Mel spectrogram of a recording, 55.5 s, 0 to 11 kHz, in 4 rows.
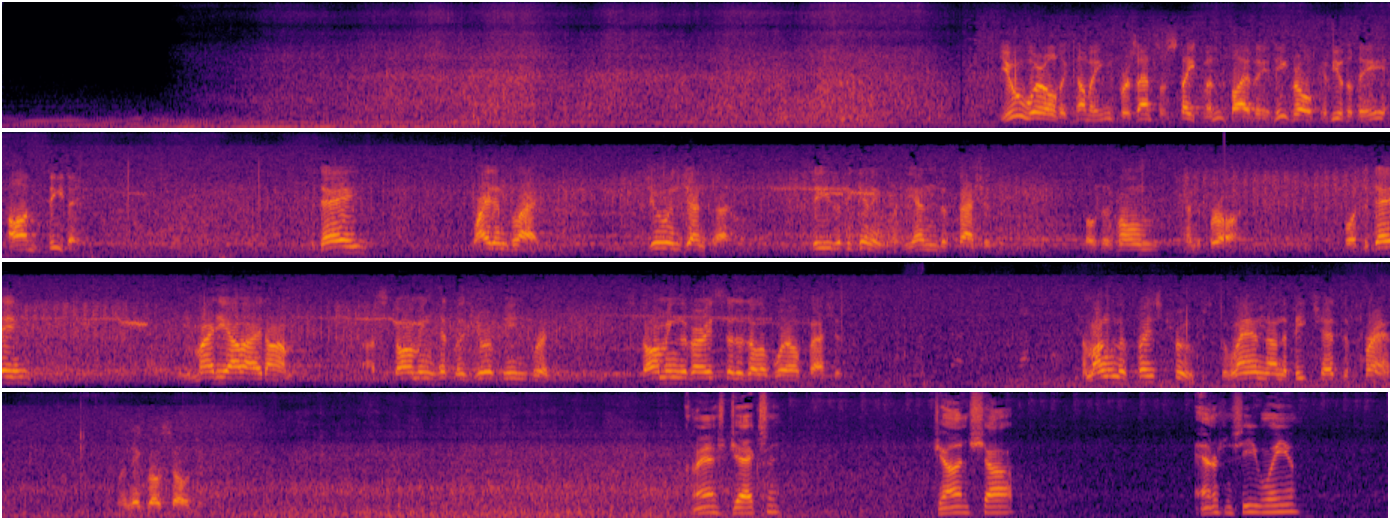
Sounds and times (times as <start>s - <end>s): Outside, rural or natural: 0.0s - 55.5s
Speech: 10.0s - 14.8s, 17.0s - 17.6s, 18.6s - 19.3s, 20.3s - 21.3s, 22.0s - 23.9s, 24.7s - 26.3s, 27.3s - 28.1s, 29.6s - 30.8s, 31.4s - 33.4s, 34.2s - 36.3s, 37.9s - 41.7s, 42.8s - 43.8s, 48.5s - 49.5s, 51.0s - 51.8s, 53.6s - 54.6s.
